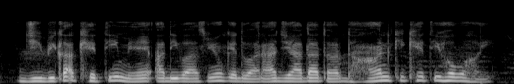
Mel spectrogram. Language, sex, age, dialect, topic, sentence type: Magahi, male, 18-24, Central/Standard, agriculture, statement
